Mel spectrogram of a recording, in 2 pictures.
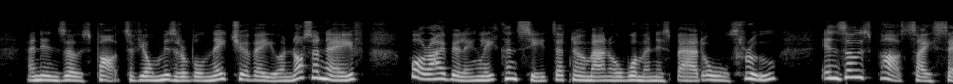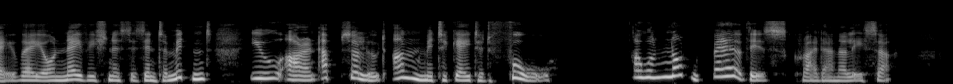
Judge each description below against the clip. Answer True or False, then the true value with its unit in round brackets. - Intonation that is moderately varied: False (5.8 semitones)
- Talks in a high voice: True (200 Hz)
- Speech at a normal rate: True (155 wpm)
